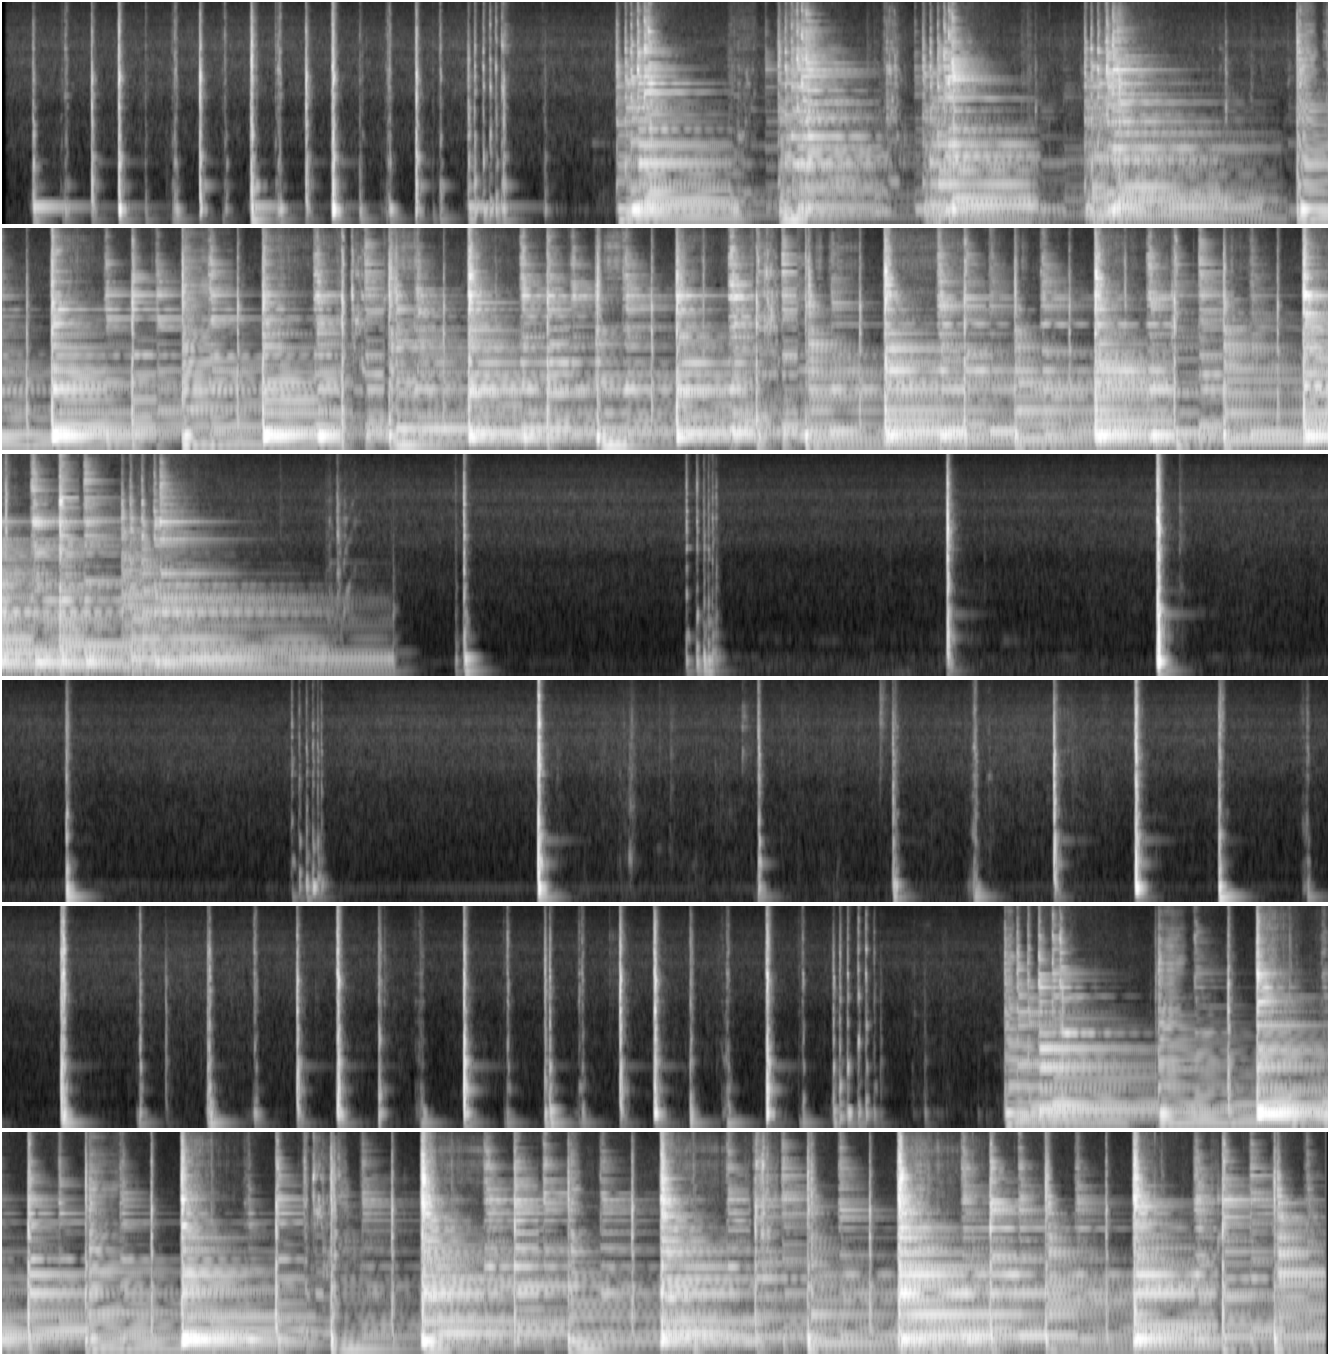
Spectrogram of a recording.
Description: How To Play Spanish Rumba Sound Effects Free Download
